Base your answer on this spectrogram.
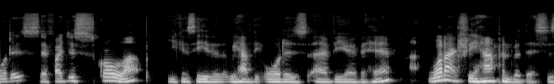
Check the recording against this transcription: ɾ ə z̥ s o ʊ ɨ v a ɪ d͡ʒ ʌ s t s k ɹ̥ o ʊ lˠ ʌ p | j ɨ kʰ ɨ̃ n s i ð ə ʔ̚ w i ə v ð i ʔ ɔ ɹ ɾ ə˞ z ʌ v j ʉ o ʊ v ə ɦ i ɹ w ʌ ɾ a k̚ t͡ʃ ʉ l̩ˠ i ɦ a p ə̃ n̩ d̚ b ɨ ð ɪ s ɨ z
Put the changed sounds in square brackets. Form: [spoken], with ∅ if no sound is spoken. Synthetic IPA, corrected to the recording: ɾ ə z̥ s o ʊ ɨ [f] a ɪ d͡ʒ ʌ s t s k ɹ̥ o ʊ lˠ ʌ p | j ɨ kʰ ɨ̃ n s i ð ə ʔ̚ w i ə v ð i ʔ ɔ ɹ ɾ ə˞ z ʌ v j ʉ o ʊ v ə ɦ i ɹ w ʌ ɾ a k̚ t͡ʃ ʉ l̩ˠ i ɦ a p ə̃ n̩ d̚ [w] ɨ ð ɪ s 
